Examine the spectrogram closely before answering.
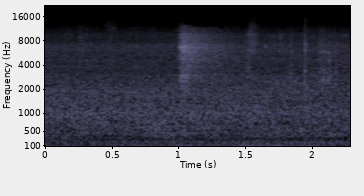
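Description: A plastic soda bottle cap is twisted open with a short hiss.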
